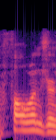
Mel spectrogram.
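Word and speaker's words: Foellinger: Charles Illinois to the Arcada theater and then I think it's pronounced a faux injure theater in Fort Wayne well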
